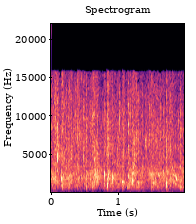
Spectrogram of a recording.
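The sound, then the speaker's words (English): Audience applause at a live event, a dense, continuous burst of many hands clapping together, steady in loudness from start to finish. “Round of applause for Chris Walton.”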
